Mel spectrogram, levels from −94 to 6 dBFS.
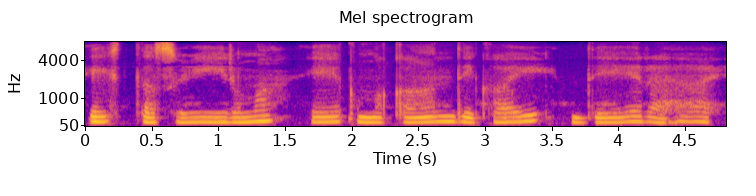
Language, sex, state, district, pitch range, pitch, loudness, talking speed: Hindi, female, Uttar Pradesh, Saharanpur, 160-175 Hz, 165 Hz, -16 LUFS, 110 wpm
